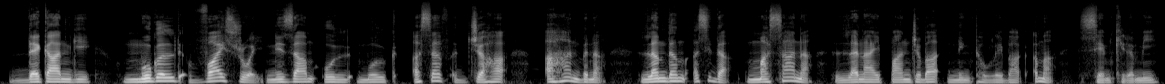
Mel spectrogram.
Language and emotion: Manipuri, neutral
